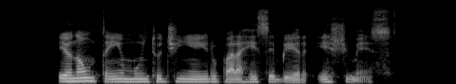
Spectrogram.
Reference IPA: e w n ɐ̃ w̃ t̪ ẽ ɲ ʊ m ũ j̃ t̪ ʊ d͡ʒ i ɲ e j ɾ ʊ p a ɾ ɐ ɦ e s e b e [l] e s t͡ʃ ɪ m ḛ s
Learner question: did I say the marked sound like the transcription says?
no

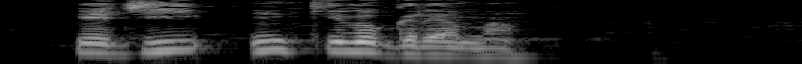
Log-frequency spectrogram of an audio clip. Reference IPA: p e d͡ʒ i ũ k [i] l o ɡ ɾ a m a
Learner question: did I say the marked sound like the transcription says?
yes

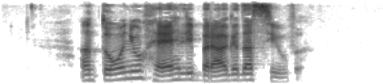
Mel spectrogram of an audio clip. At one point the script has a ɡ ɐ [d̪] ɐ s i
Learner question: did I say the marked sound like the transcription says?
yes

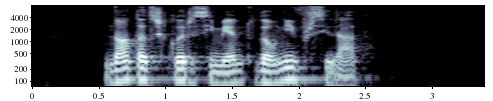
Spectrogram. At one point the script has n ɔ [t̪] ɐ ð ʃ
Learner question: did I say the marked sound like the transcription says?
yes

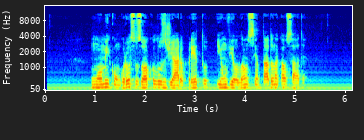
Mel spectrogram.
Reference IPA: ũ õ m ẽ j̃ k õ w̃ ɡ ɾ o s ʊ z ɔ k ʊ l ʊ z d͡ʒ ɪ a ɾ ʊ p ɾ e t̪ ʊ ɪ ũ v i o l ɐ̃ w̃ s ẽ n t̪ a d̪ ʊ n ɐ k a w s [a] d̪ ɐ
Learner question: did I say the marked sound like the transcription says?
yes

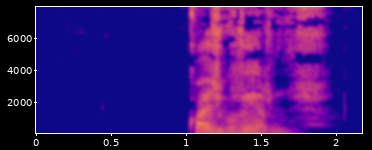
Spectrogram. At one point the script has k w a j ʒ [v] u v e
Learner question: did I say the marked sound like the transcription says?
no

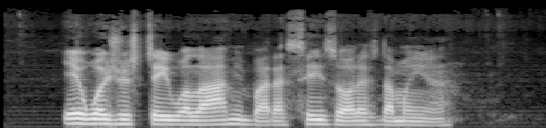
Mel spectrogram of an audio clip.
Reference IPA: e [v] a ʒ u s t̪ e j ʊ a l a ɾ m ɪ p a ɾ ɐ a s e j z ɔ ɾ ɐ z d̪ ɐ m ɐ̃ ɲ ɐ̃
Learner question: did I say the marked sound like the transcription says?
no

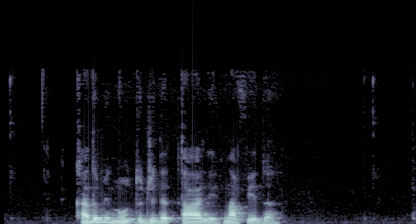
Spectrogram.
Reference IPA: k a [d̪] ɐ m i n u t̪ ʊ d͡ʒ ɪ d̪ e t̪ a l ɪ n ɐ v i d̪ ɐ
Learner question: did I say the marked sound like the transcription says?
yes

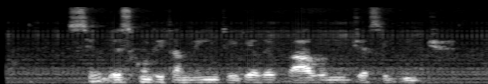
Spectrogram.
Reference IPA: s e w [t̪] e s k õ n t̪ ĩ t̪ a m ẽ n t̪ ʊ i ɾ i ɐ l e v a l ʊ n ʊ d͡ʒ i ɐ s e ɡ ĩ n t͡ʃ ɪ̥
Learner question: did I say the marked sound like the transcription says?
no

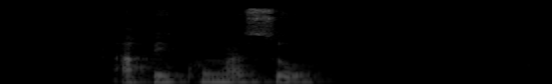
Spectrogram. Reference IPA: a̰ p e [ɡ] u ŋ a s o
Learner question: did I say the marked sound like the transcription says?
no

